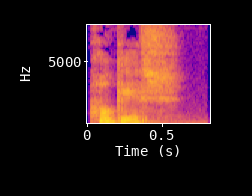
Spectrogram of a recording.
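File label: "hoggish", British English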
